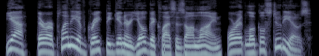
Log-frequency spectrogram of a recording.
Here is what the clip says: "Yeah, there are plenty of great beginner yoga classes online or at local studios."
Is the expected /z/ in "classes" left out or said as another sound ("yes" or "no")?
no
